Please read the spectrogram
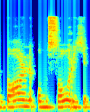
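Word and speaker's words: barnomsorg: и вообще официальное название это барн омсорьи. Барн омсорьи, красивое слово по-шведски, оно пишется не совсем так, как произносится, оно пишется барн омсорг. Барн омсорг читается барн омсорьи, название вашего муниципалитета и это слово страшное пишете.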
